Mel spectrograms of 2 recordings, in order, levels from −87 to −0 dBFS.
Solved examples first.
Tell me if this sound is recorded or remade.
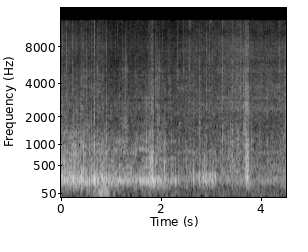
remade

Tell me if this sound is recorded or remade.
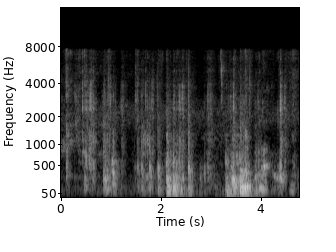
remade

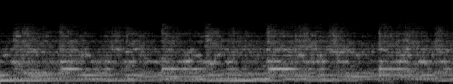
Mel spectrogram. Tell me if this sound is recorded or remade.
remade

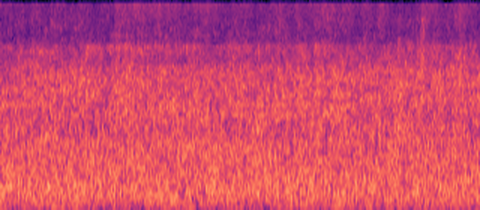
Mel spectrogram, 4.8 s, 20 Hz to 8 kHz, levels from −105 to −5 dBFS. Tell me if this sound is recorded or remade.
recorded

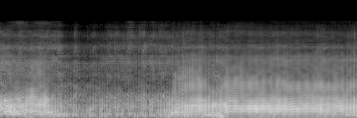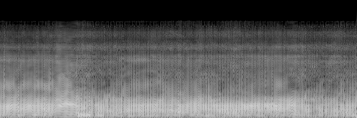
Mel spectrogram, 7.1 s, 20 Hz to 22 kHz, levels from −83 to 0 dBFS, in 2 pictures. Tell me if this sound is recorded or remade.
remade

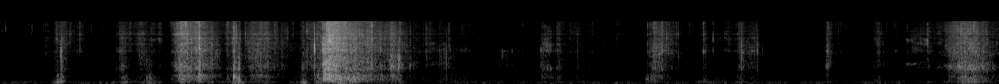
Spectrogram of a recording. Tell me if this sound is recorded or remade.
remade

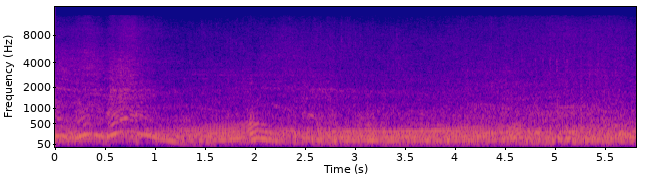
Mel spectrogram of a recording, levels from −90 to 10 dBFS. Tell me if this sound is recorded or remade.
remade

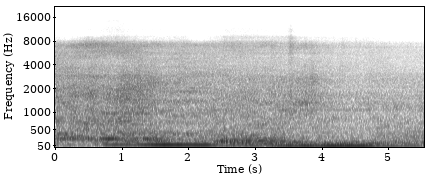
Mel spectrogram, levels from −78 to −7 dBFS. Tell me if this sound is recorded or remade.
remade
